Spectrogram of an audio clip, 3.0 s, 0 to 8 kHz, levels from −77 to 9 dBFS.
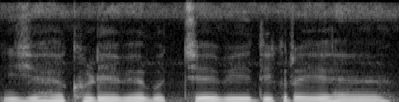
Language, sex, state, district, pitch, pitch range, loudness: Hindi, male, Uttar Pradesh, Saharanpur, 120 Hz, 120-125 Hz, -14 LUFS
